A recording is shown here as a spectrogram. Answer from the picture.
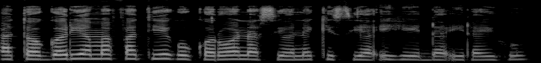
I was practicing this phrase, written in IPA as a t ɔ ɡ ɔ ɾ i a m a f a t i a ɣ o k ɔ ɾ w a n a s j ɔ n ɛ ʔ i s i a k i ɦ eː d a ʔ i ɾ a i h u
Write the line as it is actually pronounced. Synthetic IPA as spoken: a t ɔ ɡ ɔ ɾ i a m a f a t i e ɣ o k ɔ ɾ w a n a s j ɔ n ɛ k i s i a ʔ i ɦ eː d a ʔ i ɾ a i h u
